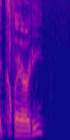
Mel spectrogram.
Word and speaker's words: Clardy: And give me the follow, of course, at Troy Clarity. At Troy Clarity, the last name is spelled C-L-A-R-D-Y.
